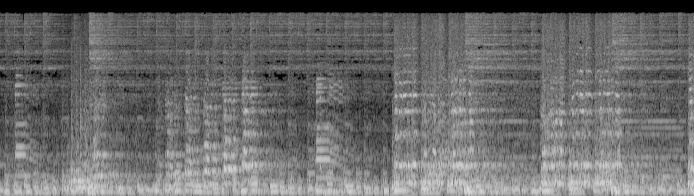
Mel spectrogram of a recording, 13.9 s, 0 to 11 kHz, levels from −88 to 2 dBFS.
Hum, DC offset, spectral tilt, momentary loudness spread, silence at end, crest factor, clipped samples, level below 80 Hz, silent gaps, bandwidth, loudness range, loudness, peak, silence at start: none; under 0.1%; -5.5 dB/octave; 8 LU; 0 s; 14 dB; under 0.1%; -28 dBFS; none; 9.2 kHz; 3 LU; -19 LUFS; -4 dBFS; 0 s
